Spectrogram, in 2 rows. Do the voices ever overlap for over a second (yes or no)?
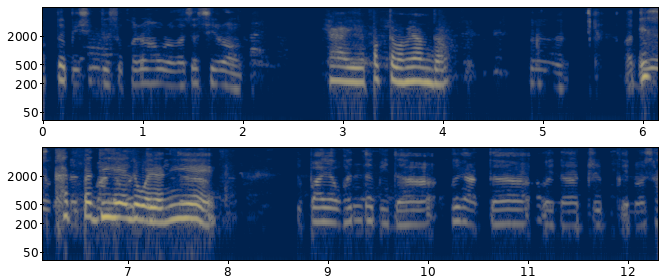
yes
